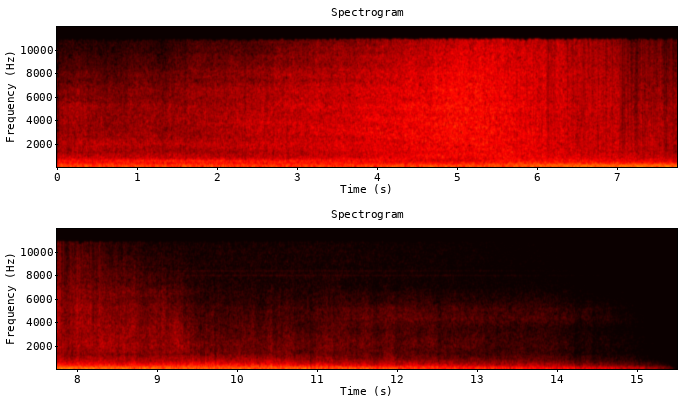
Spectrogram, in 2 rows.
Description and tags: Jet plane launching on an airfield.
launch, technology, supersonic, fighter, jet, aviation, airplane, military, army, launching, flying, flight, plane, f-15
